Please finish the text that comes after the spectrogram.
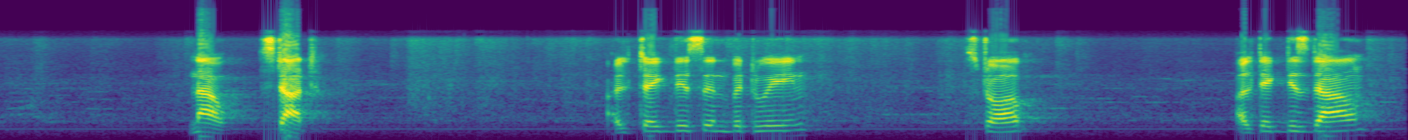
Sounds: Speech

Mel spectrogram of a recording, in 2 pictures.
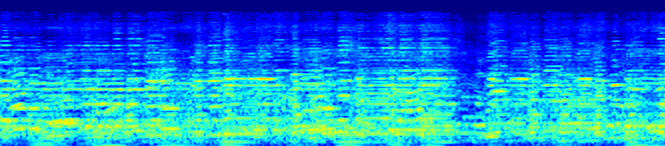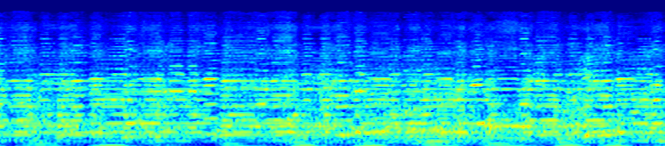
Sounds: Music

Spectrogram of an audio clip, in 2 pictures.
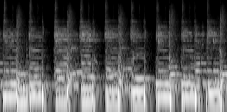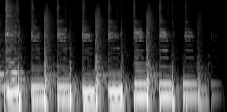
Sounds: Music

